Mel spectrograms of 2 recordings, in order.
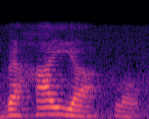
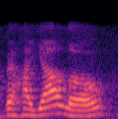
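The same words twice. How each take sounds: First: V'haya lo slowly, stress moved back to the ha of v'haya; accent pushed back. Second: V'haya lo with stress on the final ya of v'haya; accent before the shift. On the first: Teacher showing the note pushed backwards, v'haya lo stressed on ha. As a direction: lean on HA in v'haya, leaving ya light before lo. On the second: Teacher showing the unshifted form, v'haya lo stressed on ya. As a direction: stress ya, right next to lo, in v'haya lo. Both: Shown as a demonstration. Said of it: "the hey is gonna get the accent".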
